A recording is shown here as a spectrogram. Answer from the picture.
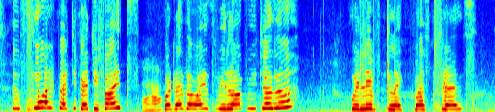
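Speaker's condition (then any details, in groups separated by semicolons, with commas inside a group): Cerebral palsy; from birth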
